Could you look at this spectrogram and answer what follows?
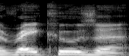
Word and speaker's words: Rayquaza: You've got the Rayquaza, and yes, that's how you do pronounce it.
